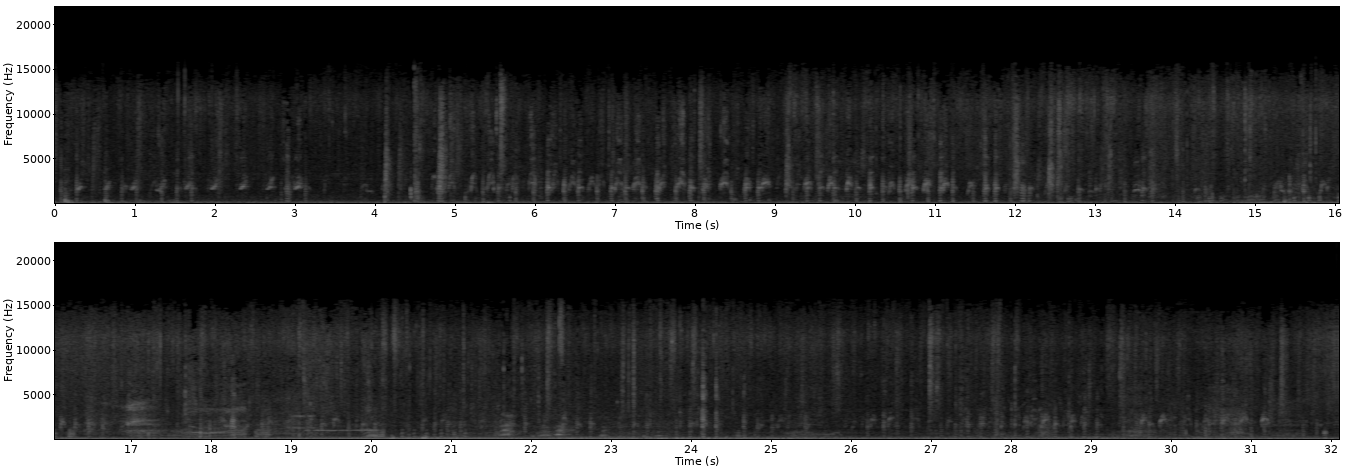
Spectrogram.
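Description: Ducks quacking in short repeated calls, with chickens calling among them. About halfway through, a low steady hum comes in underneath and stays.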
